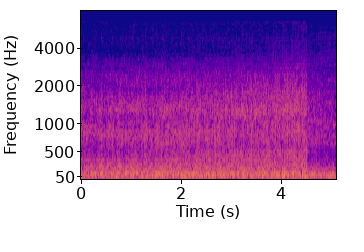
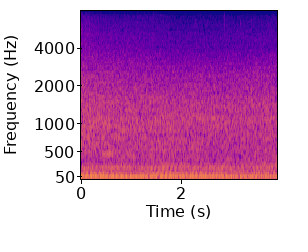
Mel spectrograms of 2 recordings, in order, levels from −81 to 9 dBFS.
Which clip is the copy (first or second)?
first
